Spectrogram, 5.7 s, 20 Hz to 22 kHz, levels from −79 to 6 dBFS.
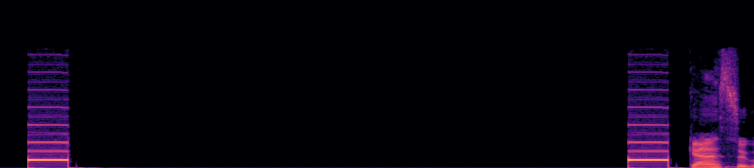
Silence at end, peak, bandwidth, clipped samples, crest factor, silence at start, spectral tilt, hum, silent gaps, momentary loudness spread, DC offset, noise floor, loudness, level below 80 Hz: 0 s; -8 dBFS; 16 kHz; under 0.1%; 16 dB; 0.2 s; -3 dB/octave; 50 Hz at -70 dBFS; none; 5 LU; under 0.1%; -73 dBFS; -19 LUFS; -44 dBFS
